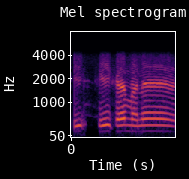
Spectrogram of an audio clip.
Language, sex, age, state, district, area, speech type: Hindi, male, 30-45, Uttar Pradesh, Bhadohi, rural, conversation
